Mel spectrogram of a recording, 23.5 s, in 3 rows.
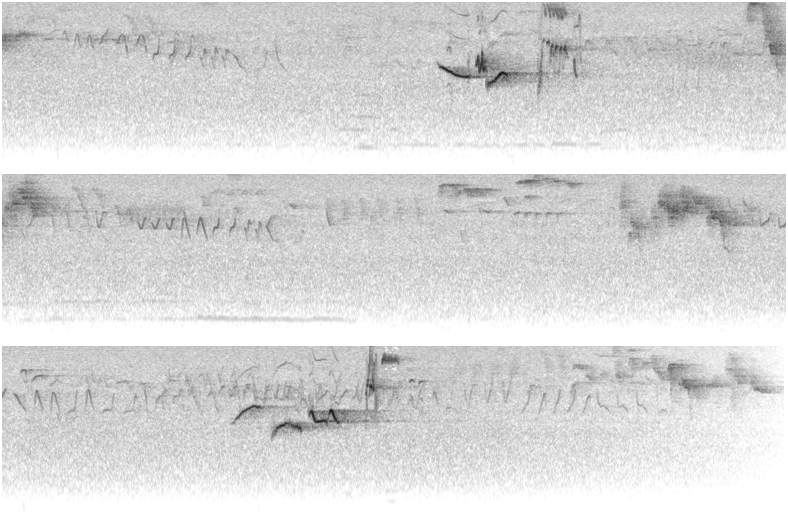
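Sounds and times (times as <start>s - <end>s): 
common blackbird singing: 4.4s - 11.4s, 17.9s - 19.8s.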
